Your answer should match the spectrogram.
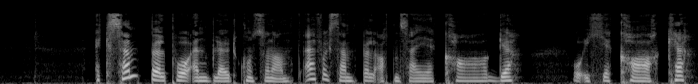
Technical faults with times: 0.00-6.99 MP3 compression

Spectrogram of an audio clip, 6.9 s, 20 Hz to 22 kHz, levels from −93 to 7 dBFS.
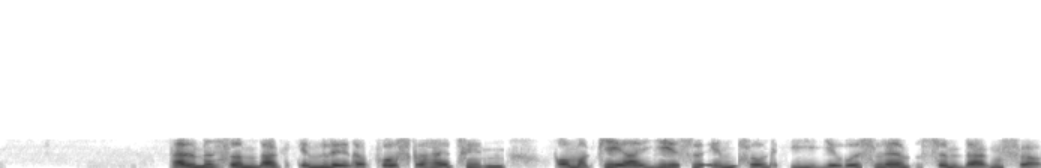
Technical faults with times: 0.00-6.94 LPC-10 vocoder

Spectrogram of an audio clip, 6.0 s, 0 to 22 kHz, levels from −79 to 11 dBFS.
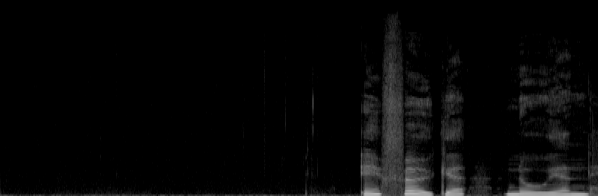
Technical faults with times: none

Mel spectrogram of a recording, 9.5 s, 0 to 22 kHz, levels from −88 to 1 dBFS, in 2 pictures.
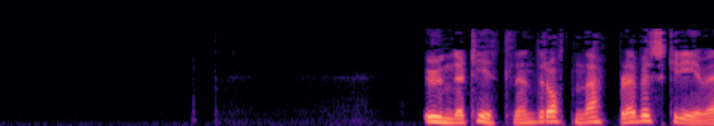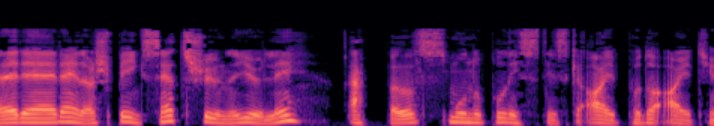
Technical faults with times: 0.00-9.53 MP3 compression

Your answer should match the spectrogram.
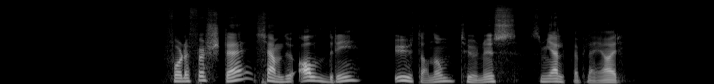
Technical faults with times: none

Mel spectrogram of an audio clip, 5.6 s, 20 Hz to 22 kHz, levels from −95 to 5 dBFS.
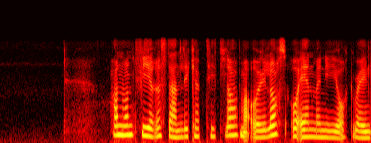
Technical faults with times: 0.00-0.95 AMR comfort noise
1.59-1.65 AMR comfort noise

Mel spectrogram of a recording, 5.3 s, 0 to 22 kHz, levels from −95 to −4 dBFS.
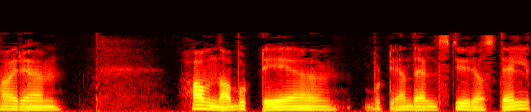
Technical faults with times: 0.00-5.31 transcoding between lossy codecs

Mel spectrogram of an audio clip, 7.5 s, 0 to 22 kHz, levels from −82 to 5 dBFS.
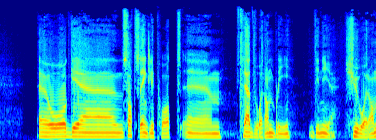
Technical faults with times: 0.00-7.53 generation loss
0.79-2.20 hard clipping
7.08-7.46 hard clipping

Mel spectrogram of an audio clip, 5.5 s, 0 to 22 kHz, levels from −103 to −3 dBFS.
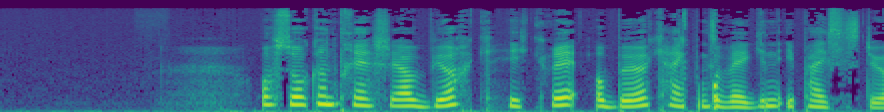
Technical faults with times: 4.27-4.48 frames out of order

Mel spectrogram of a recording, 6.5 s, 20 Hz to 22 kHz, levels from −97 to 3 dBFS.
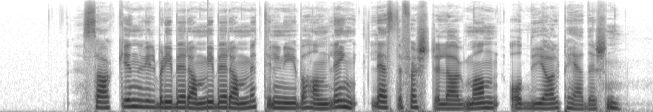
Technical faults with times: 2.08 CD skip

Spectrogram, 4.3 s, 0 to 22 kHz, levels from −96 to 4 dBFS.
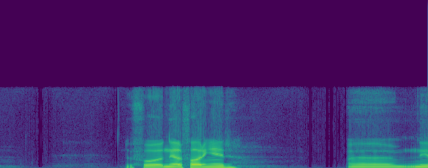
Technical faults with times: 0.00-4.29 4-bit ADPCM compression

